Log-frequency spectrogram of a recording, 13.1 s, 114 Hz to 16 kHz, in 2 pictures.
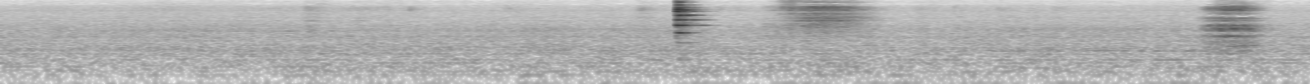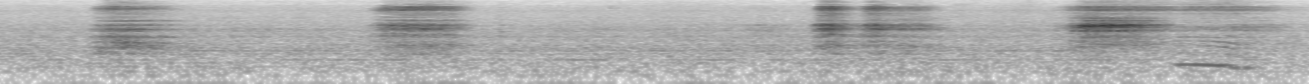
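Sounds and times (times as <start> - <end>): person breathing in noisy puffs: 3.8 - 4.4, 6.0 - 6.4, 7.0 - 7.5, 8.4 - 9.0, 10.2 - 13.0.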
